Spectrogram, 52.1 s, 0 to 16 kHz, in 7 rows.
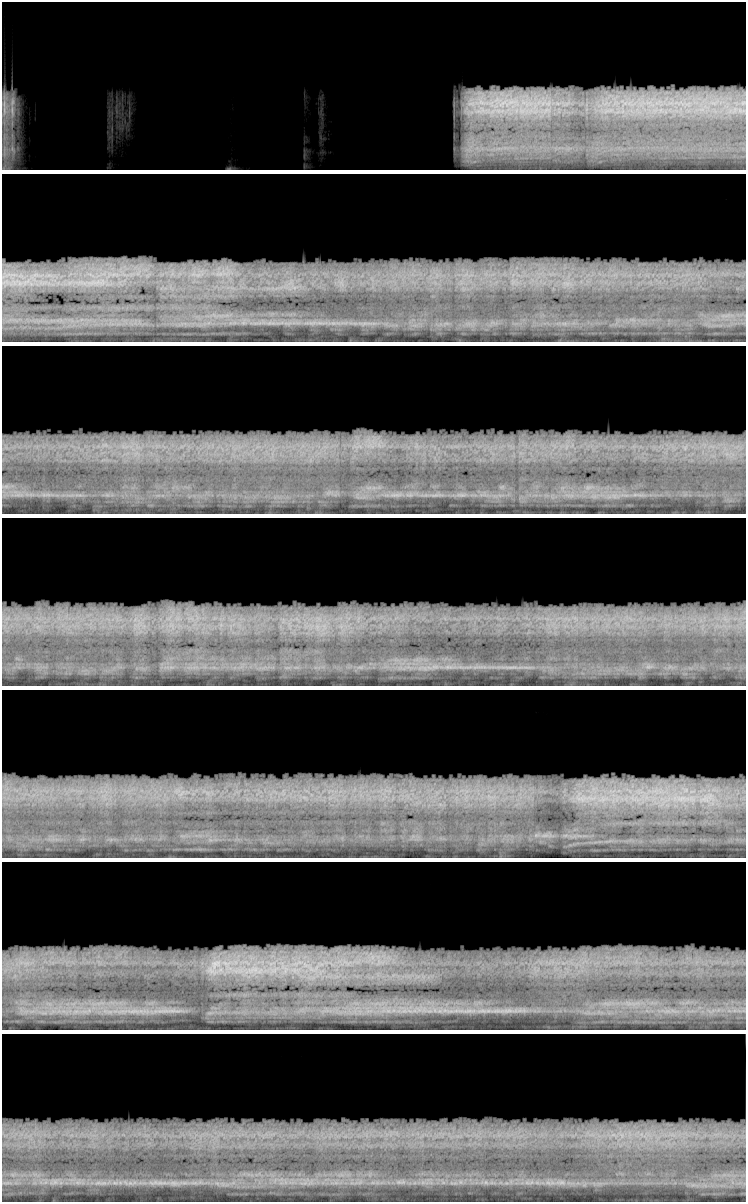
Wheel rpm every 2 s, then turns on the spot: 0, 0, 40, 130, 190, 230, 230, 230, 230, 230, 230, 230, 230, 230, 230, 230, 230, 210, 210, 220, 230, 230, 210, 220, 210, 220.
none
